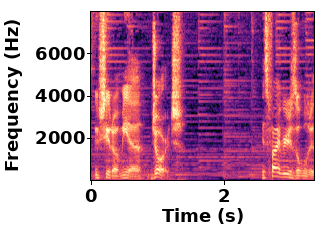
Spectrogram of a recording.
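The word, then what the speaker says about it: Ushiromiya: is one of my cousins his name is pronounce ushiro Mia George he's five years older than me so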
